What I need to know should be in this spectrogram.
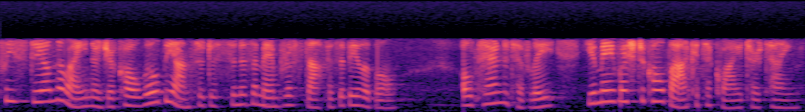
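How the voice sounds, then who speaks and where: A woman reading a recorded phone menu announcement in a calm, measured, formal way. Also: a little high. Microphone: phone line playback. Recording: tinny phone line.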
